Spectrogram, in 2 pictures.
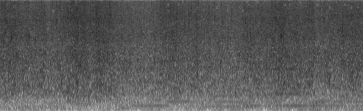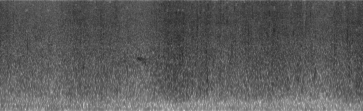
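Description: Water splashes and churns as a rider wades through a shallow river.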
